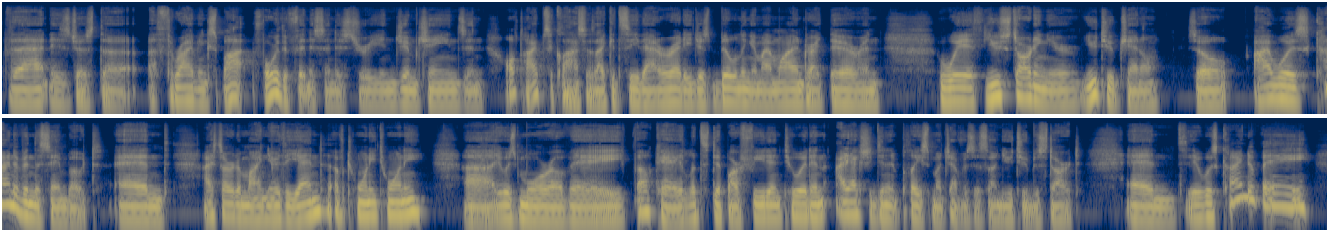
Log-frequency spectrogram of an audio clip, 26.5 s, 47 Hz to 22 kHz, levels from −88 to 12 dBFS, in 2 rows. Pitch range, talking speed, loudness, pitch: 85-105 Hz, 195 wpm, -22 LUFS, 90 Hz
